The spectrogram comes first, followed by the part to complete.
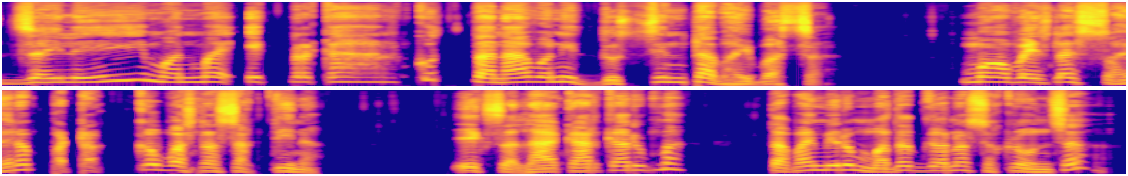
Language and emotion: Nepali, disgusted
